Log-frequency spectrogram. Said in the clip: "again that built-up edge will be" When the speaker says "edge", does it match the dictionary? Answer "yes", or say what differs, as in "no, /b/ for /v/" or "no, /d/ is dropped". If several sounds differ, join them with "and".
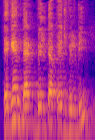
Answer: yes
